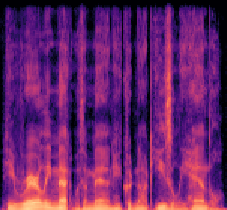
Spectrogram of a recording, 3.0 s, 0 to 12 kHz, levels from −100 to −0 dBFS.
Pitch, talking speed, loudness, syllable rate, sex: 110 Hz, 215 wpm, -17 LUFS, 5.5 syllables/s, male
